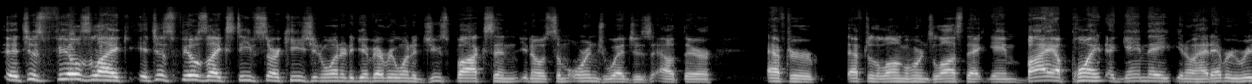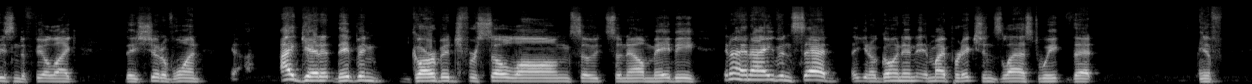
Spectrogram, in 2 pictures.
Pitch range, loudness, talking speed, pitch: 140-170 Hz, -17 LUFS, 190 wpm, 150 Hz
